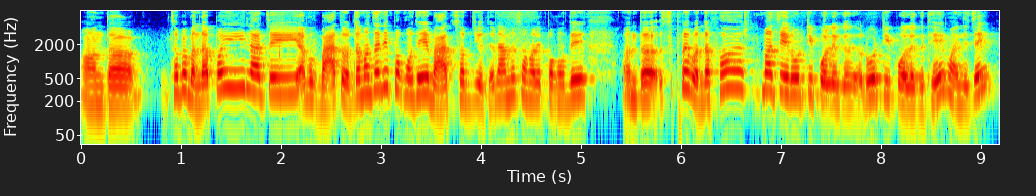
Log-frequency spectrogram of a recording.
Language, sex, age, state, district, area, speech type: Nepali, female, 30-45, West Bengal, Jalpaiguri, rural, spontaneous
